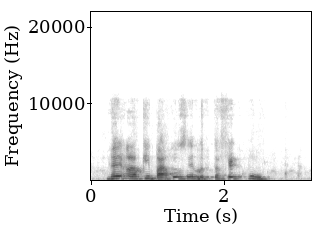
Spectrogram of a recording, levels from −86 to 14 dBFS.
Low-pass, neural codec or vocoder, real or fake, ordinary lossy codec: 10.8 kHz; codec, 24 kHz, 1.5 kbps, HILCodec; fake; Opus, 32 kbps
